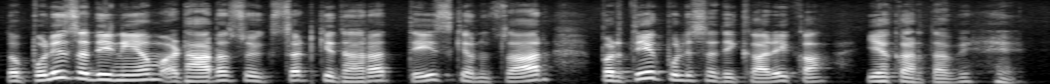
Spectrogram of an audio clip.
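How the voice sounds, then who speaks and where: Guy, slightly high voice, going thru exam questions and answers like a teacher. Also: a little fast. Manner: instructional, reads notes aloud, checks in with listeners. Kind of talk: exam paper analysis lesson, reading out questions and explaining answers.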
